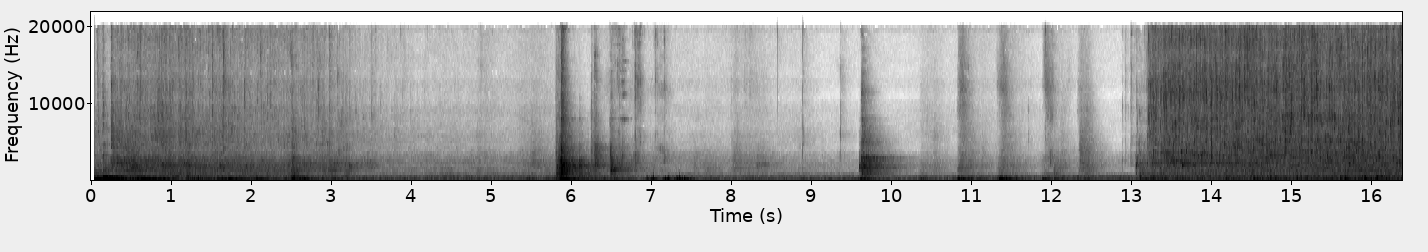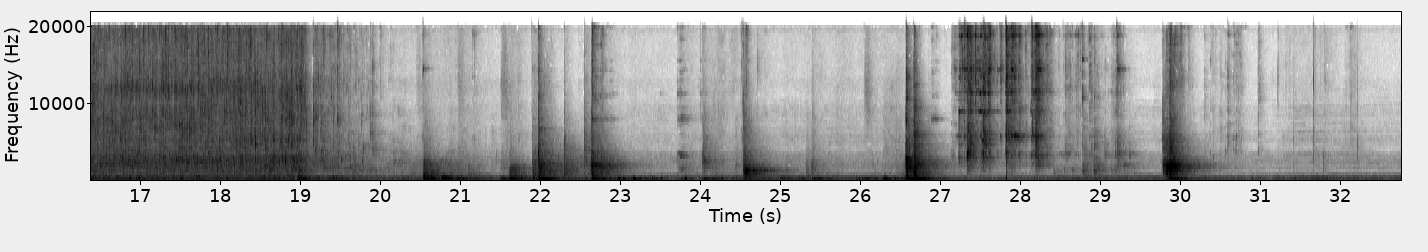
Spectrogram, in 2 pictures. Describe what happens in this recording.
after flushing the toilet I open it door and closed it went to the sink and washed my hands and open my house door and I closed it with the lock using keys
